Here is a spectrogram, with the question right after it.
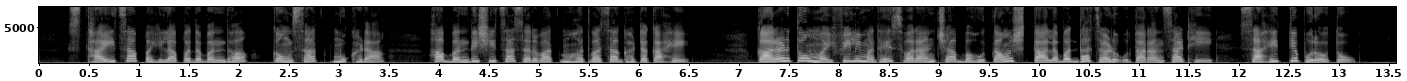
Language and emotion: Marathi, neutral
